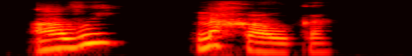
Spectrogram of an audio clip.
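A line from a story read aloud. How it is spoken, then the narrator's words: Calm reply. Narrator (Russian): спокойно ответил Стас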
